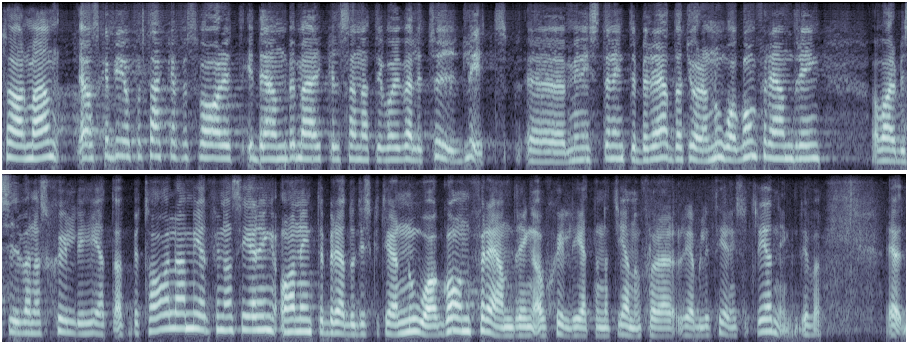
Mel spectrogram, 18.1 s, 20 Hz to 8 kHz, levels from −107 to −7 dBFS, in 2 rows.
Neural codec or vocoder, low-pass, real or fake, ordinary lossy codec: vocoder, 44.1 kHz, 128 mel bands every 512 samples, BigVGAN v2; 7.2 kHz; fake; Opus, 16 kbps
